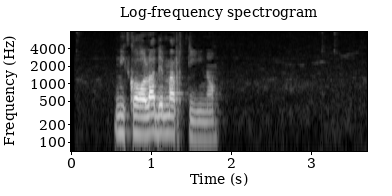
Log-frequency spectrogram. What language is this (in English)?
Italian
